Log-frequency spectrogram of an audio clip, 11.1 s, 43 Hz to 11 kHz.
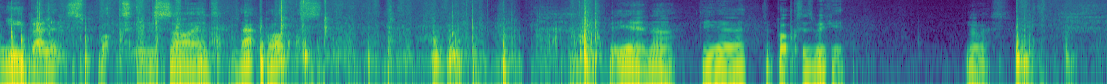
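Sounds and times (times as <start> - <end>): cardboard boxes being handled: 0.0 - 6.1, 10.2 - 10.8
knocks and scrapes of boxes: 0.0 - 6.1, 10.1 - 10.8.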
